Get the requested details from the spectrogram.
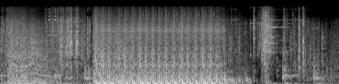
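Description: A submachine gun fires a rapid burst.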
